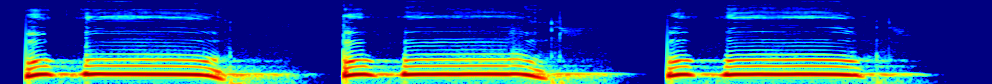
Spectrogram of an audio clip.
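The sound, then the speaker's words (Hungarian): A human voice imitates a long-eared owl's hooting three times in a row, each call a short clipped start followed by a sustained, loud hoot, with brief pauses between. “Tyuhuhu! Ez lesz az én nótám, kiáltotta a füles bagoly. Meg is tanulta mindjárt, és rá is kezdte.”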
